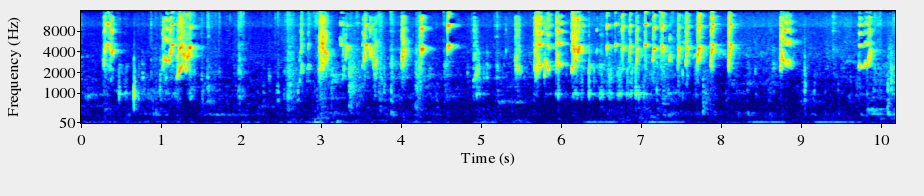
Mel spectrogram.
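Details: Lovebird in the morning giving rapid, shrill high chirps and squeaky bursts in irregular clusters, some closely packed runs, with quiet gaps between volleys and faint low background hum.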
